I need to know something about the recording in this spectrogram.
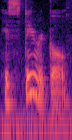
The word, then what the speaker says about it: hysterical: Từ thứ ba là từ hysterical, nhớ là trọng âm rơi vào từ tear, hysterical, hysterical, mà từ này bằng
